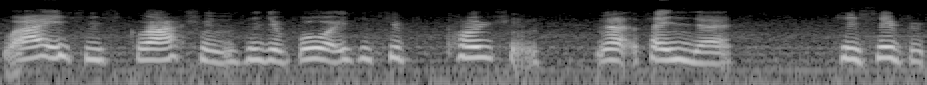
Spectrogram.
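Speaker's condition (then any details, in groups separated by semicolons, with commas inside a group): Cerebral palsy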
